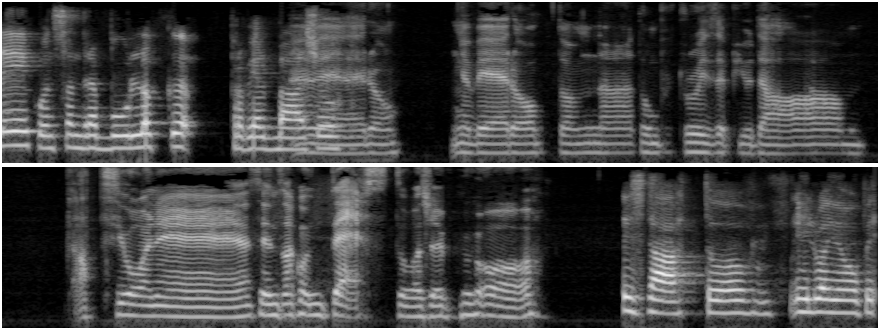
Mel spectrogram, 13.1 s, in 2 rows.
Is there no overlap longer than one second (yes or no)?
yes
